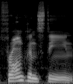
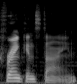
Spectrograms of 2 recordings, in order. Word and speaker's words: Frankenstein: Igor is surprised to learn that this is Frederick Frankenstein and not Frederick Frankenstein.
